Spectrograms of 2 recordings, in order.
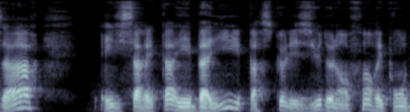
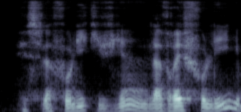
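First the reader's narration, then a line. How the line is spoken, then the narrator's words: Stammering, heartsick. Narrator (French): balbutia-t-il avec un serrement de cœur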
